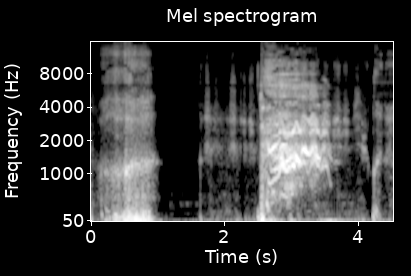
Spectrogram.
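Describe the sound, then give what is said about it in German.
A voice imitates snoring with two rough, raspy bursts, the second longer and wheezier with a whistling edge, separated by a short pause, fairly loud. “Und du hast geschnarcht. Aber du schnarchst so komisch.”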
